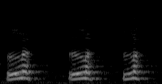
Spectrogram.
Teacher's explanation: аж верхнього піднебіння і не просто торкнутися а зробити щось особливе нам потрібно загорнути наш язичок отаким чином і оцей от тильною стороною його торкнутися піднебіння і в нас вийде звук такий цікавий л завжди м'який завжди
